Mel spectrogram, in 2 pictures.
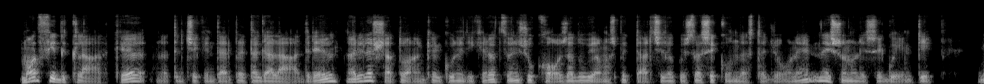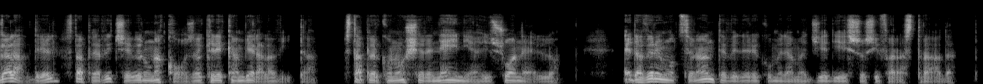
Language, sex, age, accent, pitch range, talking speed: Italian, male, 30-49, native, 80-115 Hz, 160 wpm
